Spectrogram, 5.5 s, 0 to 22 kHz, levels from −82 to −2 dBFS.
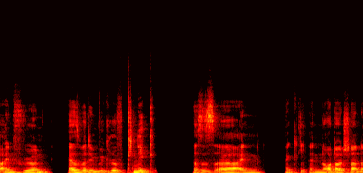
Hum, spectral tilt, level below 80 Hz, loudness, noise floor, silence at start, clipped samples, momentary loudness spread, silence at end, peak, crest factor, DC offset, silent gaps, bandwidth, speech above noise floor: none; -5.5 dB/octave; -62 dBFS; -32 LUFS; under -90 dBFS; 0 s; under 0.1%; 13 LU; 0 s; -14 dBFS; 18 dB; 0.5%; 0.79-1.01 s, 2.36-2.88 s, 3.97-4.26 s; 11.5 kHz; over 59 dB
